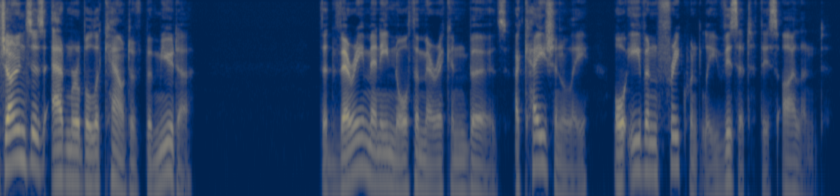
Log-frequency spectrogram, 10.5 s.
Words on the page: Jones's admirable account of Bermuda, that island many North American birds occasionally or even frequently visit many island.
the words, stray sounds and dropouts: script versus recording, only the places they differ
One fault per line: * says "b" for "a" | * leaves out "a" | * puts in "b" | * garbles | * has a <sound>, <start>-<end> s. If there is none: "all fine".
* says "very" for "island"
* says "this" for "many"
